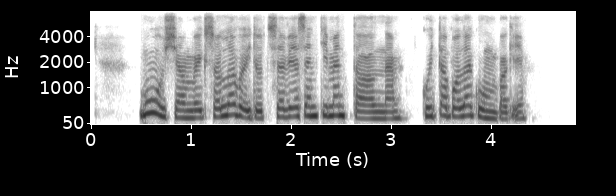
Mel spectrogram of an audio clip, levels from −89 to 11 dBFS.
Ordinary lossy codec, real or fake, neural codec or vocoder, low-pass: Opus, 16 kbps; real; none; 7.2 kHz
